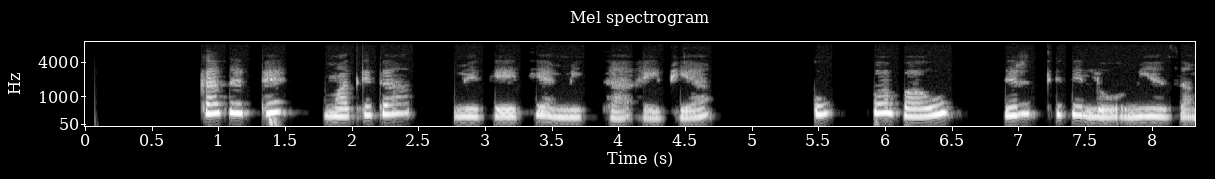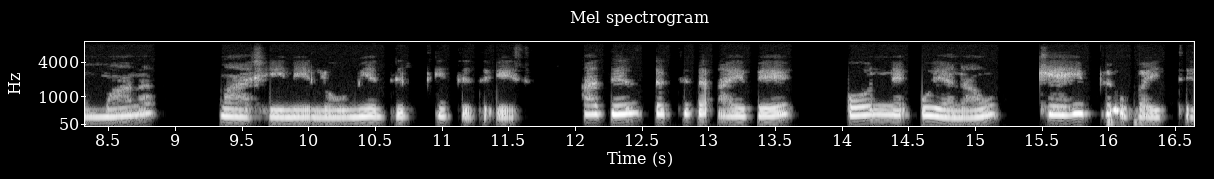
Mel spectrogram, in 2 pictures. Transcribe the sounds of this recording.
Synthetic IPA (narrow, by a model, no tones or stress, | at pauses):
kɐd̪ɛpːɛ | mɐt̪ʼɪd̪ɐ | nɛt̪e̞ːt̪ɪjɐmɪt̪ʰːaːʔɐjpɪja | ʊbb̥ːɐbɐw | d̪̥ɪɾt̪ʼːɪd̪ɪlo̞̰ːmɪjɐzɐmːaːnɐ | maːʃiːnḛːlo̞ːmɪjɐd̪ɪɾt̪ʼːiːd̪ɪd̪ɛʔḛːs | ʔɐd̪ɪɾt̪ʼːɛt̪ːɪd̪ɐʔɐjbeː | o̞ːnːɛʊjɐnɐw | kʰe̞ːɦɪpːɛʊfɐ̰jt̪ːḛːs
